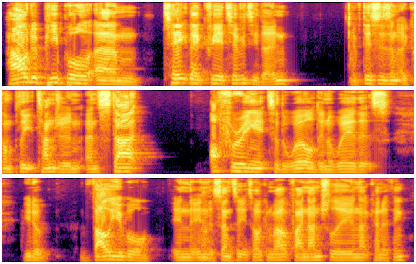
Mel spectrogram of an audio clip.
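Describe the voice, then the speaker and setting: A man's voice: on the low side, fairly even intonation, brisk. A man hosting a conversational interview podcast, explaining his ideas at length in a reflective, self-correcting way. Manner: long-winded, self-correcting. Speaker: podcast host.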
